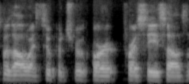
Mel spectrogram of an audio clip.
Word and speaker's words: CISO: CISO sounds like the best one.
